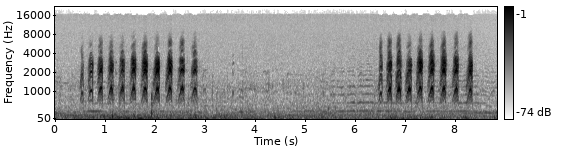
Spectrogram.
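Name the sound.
short-eared owl call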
